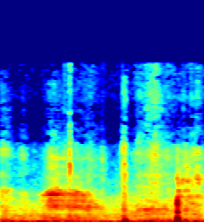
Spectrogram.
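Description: Quiet pause: low steady background hum with a faint brief rustle and two soft clicks, the sound of a phone being handled and moved.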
